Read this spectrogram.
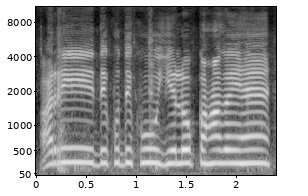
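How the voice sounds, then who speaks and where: A woman's voice: high-pitched, little pitch movement, unhurried, a bit bright, slight background noise. A woman narrating a toy play video, exclaiming to viewers and soothing the toys.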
